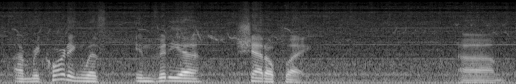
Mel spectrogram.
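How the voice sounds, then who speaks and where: A man's fairly high voice with very wide pitch swings at a very slow pace, amid noticeable background noise. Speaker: gaming video creator. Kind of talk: let's play commentary. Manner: loud. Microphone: mic quiet against game sounds.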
